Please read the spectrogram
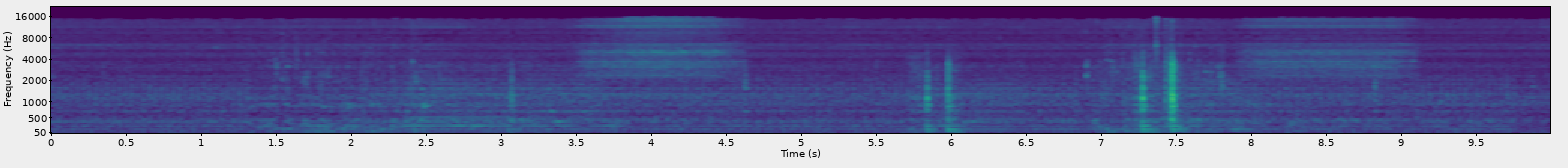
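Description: Scuba diver's breathing underwater: exhaled bubbles hiss out of the regulator in two bursts, each about a second long, several seconds apart. A few sharp clicks come around six and seven and a half seconds in; the last is the loudest sound.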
